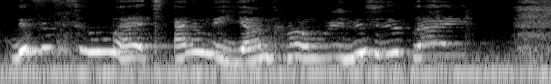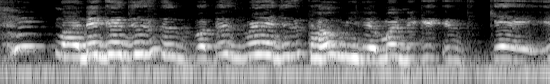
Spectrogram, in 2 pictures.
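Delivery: half laughing, half sobbing, with sudden high breaks; overwhelmed, laughing through mock tears; laugh-crying. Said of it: "I just want to shed a fucking tear".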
